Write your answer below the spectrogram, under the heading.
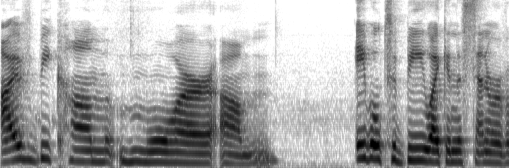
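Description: On a very clean recording with a silent background, a woman with a New York accent speaks at a medium pitch with ordinary pitch variation. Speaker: podcast guest.

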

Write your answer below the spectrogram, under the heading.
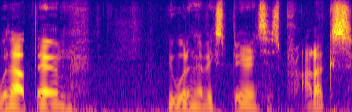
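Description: A man's fairly low voice with an American accent, moderate pace and fairly even intonation. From Brooklyn, New York (Brownsville). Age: 30s. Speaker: podcaster. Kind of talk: casual monologue. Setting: outdoors, walking at night. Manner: halting, repeats words.

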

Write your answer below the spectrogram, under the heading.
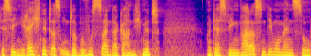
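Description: In a dark, mellow tone, a man speaks at a fairly high pitch, sounding somewhat breathy. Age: 20s. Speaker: podcast host. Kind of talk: casual monologue.

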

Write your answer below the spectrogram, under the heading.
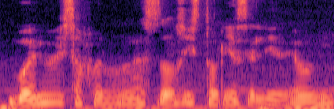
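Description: With music in the background, a man speaks at a moderate pace, fairly high in pitch, with ordinary pitch variation. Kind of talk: ghost story narration, hushed bedtime storytelling read aloud to help listeners relax.

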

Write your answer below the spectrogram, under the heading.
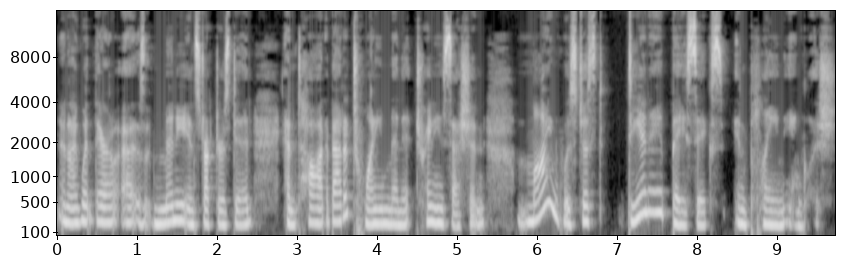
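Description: Somewhat breathy and at a medium pitch, a woman speaks at a fairly slow pace with a warm, enthusiastic tone, ordinary pitch variation and very even loudness. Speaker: genealogy podcast host. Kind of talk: podcast episode with news and interview.

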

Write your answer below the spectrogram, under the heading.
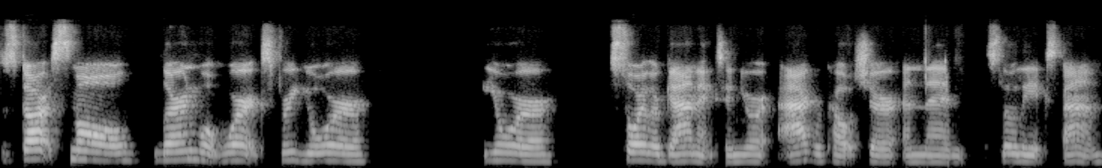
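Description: Someone with a Scottish accent speaks at a very slow pace with fairly even intonation, on a very clean recording with a silent background. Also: woman, fairly low pitch for a woman. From Scotland. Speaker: podcast host and rancher. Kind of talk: casual interview.

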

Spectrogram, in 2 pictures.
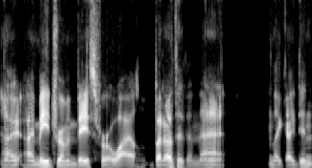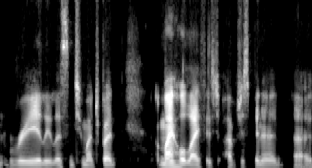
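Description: An unremarkable speaking voice at a moderate pace with fairly even intonation, dry and close with no echo, on a very clean recording against a silent background. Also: man. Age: 20s. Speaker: podcast host and music producer. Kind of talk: casual interview chat.

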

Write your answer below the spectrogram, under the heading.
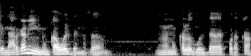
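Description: A man's dark, mellow tone in a strong Colombian accent, with ordinary pitch variation. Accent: strong Cali. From Colombia, Cali. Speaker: medical professional and cinema entrepreneur. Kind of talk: casual chat.

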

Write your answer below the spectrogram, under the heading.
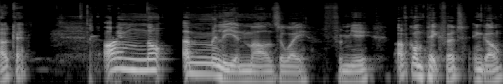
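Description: With long, frequent pauses, a man in a southern English accent speaks on a very clean recording with a silent background. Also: moderate pace. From southern England (Hertfordshire). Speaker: football podcast host. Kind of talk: casual chat.

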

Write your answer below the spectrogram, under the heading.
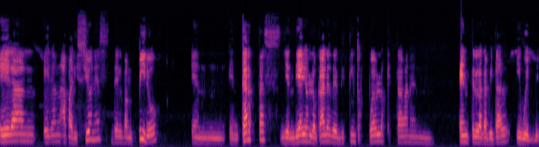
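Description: A man with a Chilean accent speaks at a very slow pace in a fairly high pitch. His loudness swings widely while his pitch variation stays ordinary. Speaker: writer and graphic novelist. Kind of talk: casual chat. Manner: halting.

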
